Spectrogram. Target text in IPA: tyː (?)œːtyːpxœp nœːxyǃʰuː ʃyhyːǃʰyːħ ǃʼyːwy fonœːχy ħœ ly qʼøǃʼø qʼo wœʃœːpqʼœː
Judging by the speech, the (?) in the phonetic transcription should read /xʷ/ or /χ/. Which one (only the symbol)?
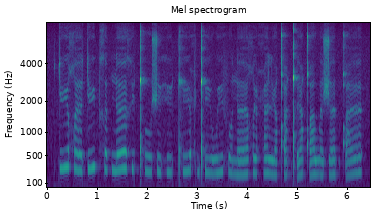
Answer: χ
